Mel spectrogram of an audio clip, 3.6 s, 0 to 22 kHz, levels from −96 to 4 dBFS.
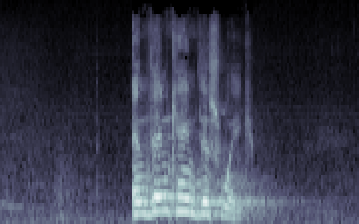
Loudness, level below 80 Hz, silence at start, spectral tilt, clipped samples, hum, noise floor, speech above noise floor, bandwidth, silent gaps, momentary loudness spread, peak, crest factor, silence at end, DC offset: -13 LUFS; -54 dBFS; 1.3 s; -6.5 dB/octave; under 0.1%; none; -52 dBFS; 40 dB; 15 kHz; none; 14 LU; 0 dBFS; 18 dB; 0.95 s; under 0.1%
